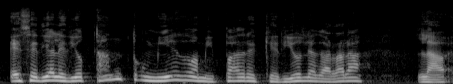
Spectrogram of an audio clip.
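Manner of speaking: usual speaking voice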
